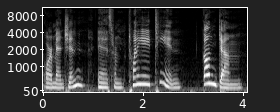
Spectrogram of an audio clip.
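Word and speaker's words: Gonjiam: my next recommendation or mention is from 2018 gjam right is that how you pronounce it yeah the haunted Asylum gjam so I want to talk a little bit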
